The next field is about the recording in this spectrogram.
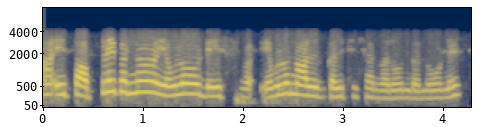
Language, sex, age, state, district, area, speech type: Tamil, female, 45-60, Tamil Nadu, Sivaganga, rural, conversation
